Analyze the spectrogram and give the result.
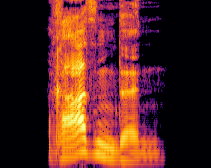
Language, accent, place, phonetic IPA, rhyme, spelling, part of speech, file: German, Germany, Berlin, [ˈʁaːzn̩dən], -aːzn̩dən, rasenden, adjective, De-rasenden.ogg
- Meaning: inflection of rasend: 1. strong genitive masculine/neuter singular 2. weak/mixed genitive/dative all-gender singular 3. strong/weak/mixed accusative masculine singular 4. strong dative plural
